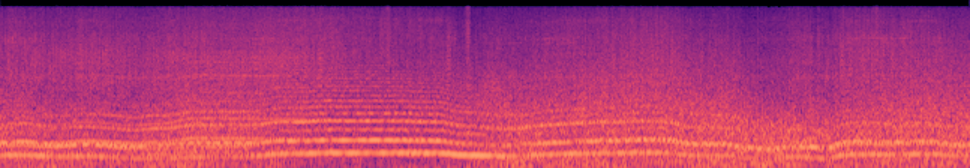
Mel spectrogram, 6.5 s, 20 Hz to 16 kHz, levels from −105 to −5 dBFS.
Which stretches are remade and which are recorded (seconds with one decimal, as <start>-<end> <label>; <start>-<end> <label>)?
0.0-5.0 recorded; 5.0-5.5 remade; 5.5-6.5 recorded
